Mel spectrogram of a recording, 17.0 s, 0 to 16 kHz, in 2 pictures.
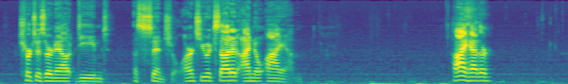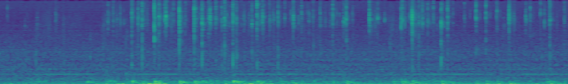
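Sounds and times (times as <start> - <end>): faint keyboard typing: 8.0 - 17.0.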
